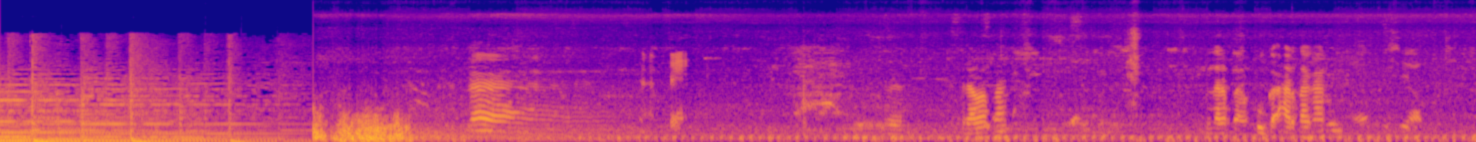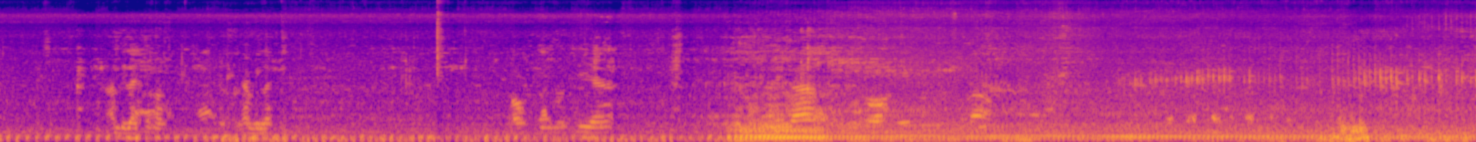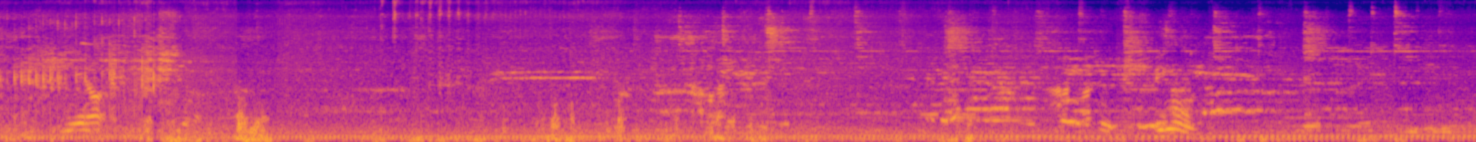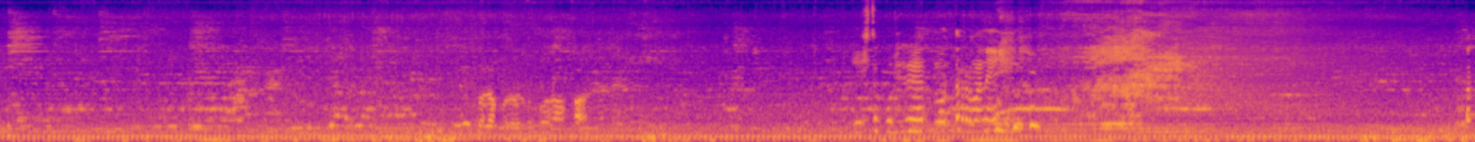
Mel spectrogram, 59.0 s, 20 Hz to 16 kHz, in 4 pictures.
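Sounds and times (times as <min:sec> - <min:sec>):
vehicle engine hum: 0:03.1 - 0:59.0.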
